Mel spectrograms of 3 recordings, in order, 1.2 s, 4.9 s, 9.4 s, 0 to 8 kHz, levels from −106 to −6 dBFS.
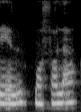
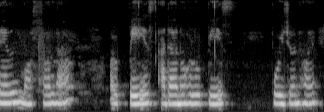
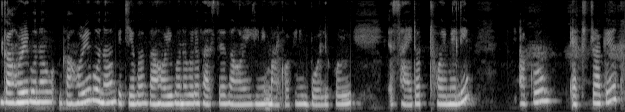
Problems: none marked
